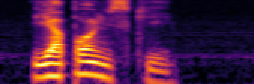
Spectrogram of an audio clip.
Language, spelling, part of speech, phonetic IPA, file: Polish, japoński, adjective / noun, [jaˈpɔ̃j̃sʲci], Pl-japoński.ogg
